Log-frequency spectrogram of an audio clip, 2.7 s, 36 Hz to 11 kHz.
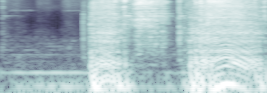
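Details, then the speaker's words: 1995 Ardisam 8900 auger (Earthquake/Eskimo), two-stroke with an empty tank: it barks to life on carb cleaner sprayed in the intake, sags after a second and revs again. Runs briefly on starting spray only, no fuel. "Awesome, this auger wants to live."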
